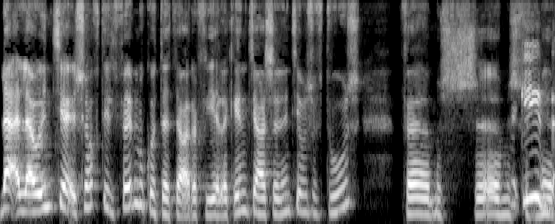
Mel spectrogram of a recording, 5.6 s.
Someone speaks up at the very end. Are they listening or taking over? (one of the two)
taking over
